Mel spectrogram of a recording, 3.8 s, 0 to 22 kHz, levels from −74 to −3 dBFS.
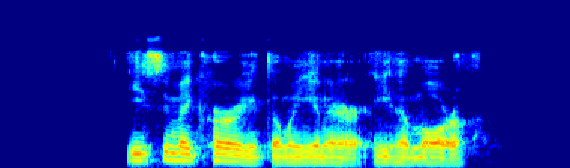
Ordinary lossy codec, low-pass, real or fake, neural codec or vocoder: Opus, 24 kbps; 7.2 kHz; fake; codec, 16 kHz, 4.8 kbps, FACodec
